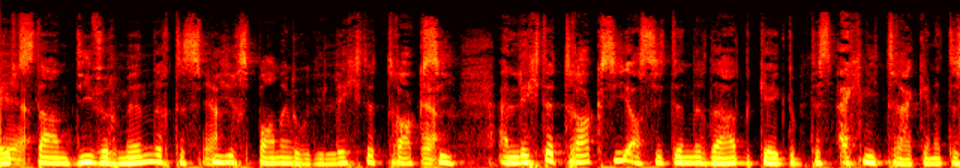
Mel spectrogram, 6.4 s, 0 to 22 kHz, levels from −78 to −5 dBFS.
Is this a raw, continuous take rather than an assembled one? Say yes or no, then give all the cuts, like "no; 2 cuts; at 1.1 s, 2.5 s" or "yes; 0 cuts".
no; 2 cuts; at 1.9 s, 5.3 s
